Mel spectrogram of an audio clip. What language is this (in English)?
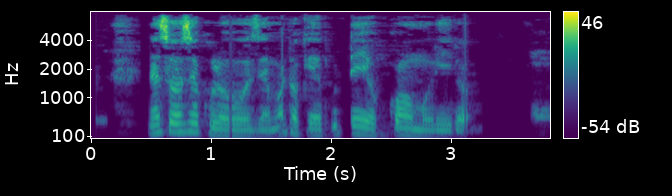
Ganda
